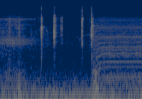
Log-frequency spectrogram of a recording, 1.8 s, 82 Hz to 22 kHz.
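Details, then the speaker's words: BMW K1200 in-tank fuel pump at ignition on. A few clicks, then a steady high electric hum starts and holds; the pump is spinning. If no fuel flows despite this sound, a blocked filter inside the tank is indicated. Normal fuel pump operation. "If you get that sound, and you've still got no fuel coming out, then obviously you've got a blockage. So your pump's working, but there's a block filter inside the tank."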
